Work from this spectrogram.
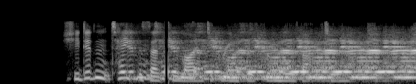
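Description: From 1.24 s to the end of the speech, a feedback howl builds and takes over. Sound leaking from a loudspeaker back into a microphone on the same call gains level on each trip, narrowing to a tone near 500 Hz that pulses roughly every 0.4 s and peaks about 7 dB above the speech. Unlike a steady hum or electrical whistle, it grows and throbs.

From 1.65 to 1.69 s, during the howl, unconcealed Bluetooth headset packet loss cuts a 37.5 ms hole with hard edges into the audio, which fits about five lost headset packets replaced by silence. It is a sudden gap rather than the smeared or robotic fill that concealment would leave. The wideband mSBC link carries speech up to 8 kHz with light graininess.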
